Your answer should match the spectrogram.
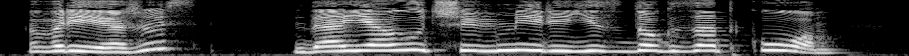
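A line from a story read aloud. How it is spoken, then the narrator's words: Chuckling. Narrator (Russian): Хохотнул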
